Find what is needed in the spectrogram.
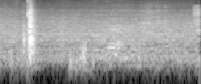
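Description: A single sharp knock about a third of a second in, then faint background murmur.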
